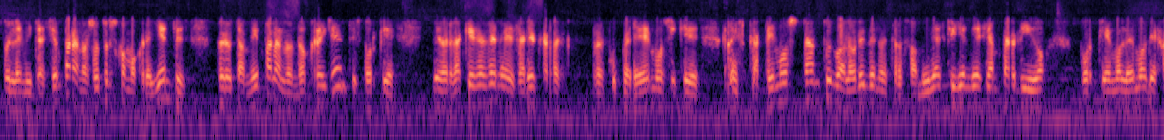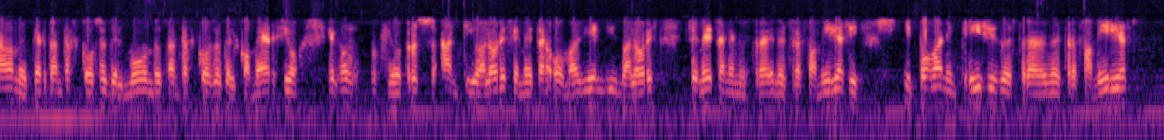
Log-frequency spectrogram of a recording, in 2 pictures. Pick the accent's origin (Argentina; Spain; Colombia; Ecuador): Colombia; Cundinamarca; como cundinamarqueses y como colombianos, pues redescubramos el espíritu de la Navidad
